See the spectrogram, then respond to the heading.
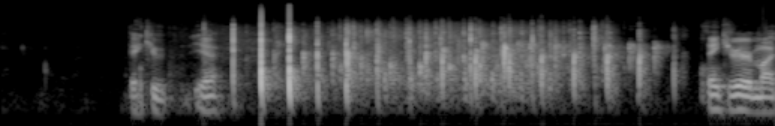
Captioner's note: applause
